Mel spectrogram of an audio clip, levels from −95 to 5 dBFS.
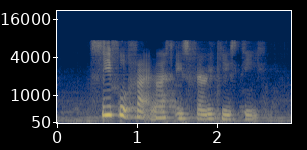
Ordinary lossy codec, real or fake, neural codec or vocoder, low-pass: none; fake; codec, 16 kHz in and 24 kHz out, 0.6 kbps, FireRedTTS-2 codec; 7.2 kHz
